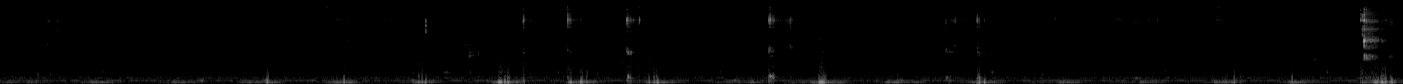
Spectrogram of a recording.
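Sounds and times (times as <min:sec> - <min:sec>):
steady low hum: 0:00.0 - 0:14.0
chewing with wet mouth clicks: 0:07.7 - 0:08.0, 0:13.6 - 0:14.0.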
